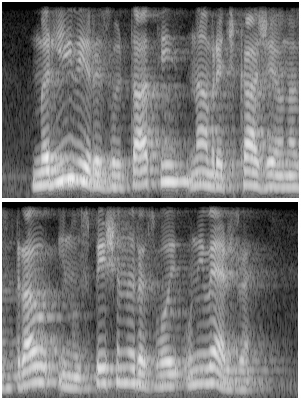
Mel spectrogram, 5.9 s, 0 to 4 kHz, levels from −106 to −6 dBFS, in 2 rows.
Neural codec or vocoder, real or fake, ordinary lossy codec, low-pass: none; real; none; 3.6 kHz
